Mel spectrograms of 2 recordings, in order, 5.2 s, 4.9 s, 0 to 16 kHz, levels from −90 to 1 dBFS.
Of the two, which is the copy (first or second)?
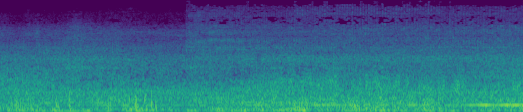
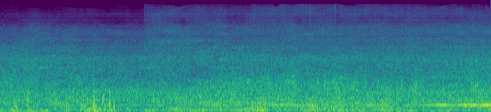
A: second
